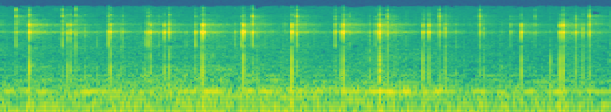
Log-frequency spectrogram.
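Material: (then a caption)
Glass. Fingernails tap a small, hollow, decorative pink glass bottle with a cork stopper, held beside the microphone. They make a quick, irregular run of light, clinking taps with a bright, high glassy ping that dies away almost at once. A faint steady low hum sits underneath.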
